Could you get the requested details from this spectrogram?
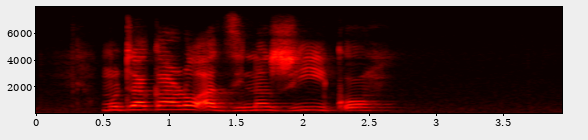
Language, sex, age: Venda, female, 27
